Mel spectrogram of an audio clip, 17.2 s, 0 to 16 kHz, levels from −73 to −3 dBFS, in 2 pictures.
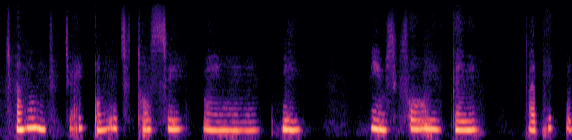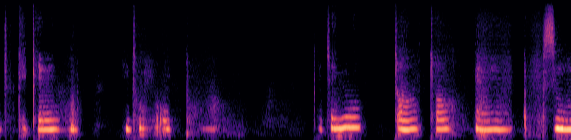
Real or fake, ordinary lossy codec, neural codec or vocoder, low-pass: fake; Opus, 64 kbps; codec, 44.1 kHz, 0.9 kbps, DAC; 14.4 kHz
